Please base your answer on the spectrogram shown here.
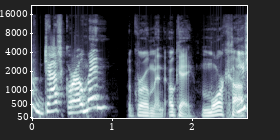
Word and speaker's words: Groban: know, Tina Fey, Joel Grey, Patrick Stewart, Josh Groban. Did you just call him Josh Groban?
